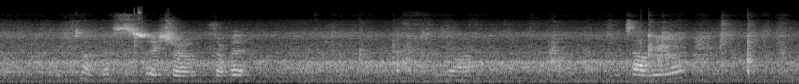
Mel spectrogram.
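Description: A young woman speaks nearby in short bursts.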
